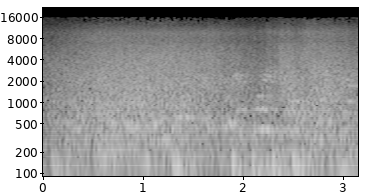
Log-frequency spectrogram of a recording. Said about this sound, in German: Die Wellen prallen direkt auf die Betonterrasse. Nicht nur bei Aunt May, sondern den gesamten Uferbereich entlang.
